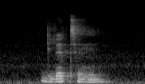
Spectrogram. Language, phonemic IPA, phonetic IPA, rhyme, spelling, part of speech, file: German, /ˈɡlɛtən/, [ˈɡlɛtn̩], -ɛtn̩, glätten, verb, De-glätten.ogg
- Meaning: 1. to smooth 2. to unwrinkle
